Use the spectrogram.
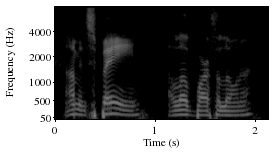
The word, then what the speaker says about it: Barcelona: in Spain I love Barcelona that's how they pronounce it they call it barcalona and that's how I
